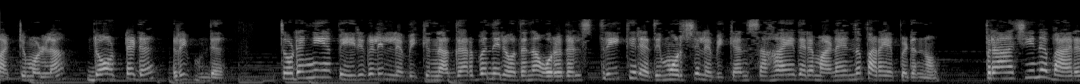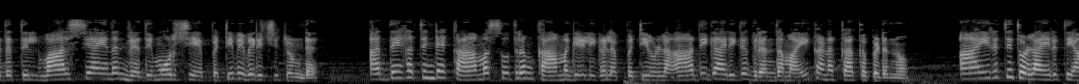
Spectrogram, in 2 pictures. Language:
Malayalam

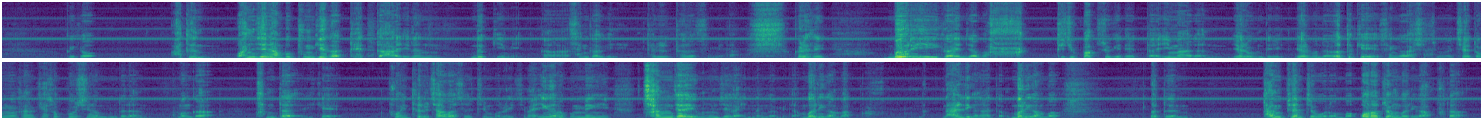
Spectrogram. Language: Korean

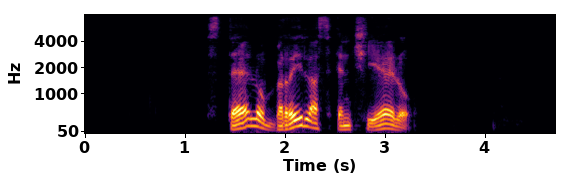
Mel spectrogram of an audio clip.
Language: Esperanto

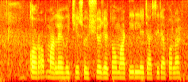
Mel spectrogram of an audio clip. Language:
Bangla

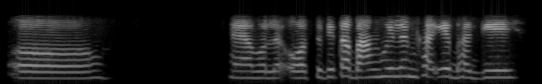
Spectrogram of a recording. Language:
Santali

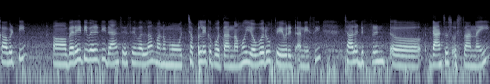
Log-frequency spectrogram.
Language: Telugu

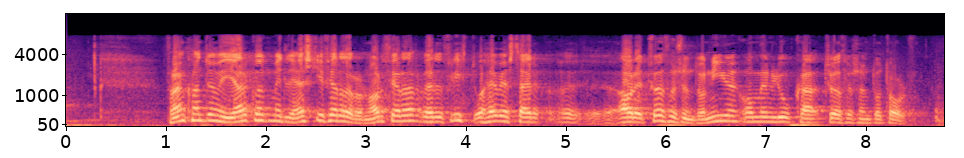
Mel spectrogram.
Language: Icelandic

